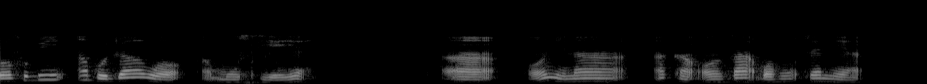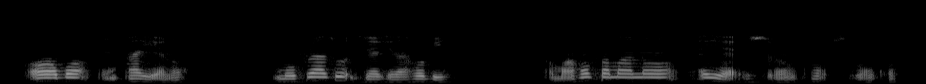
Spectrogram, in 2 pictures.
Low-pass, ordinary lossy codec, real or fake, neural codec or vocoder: 7.2 kHz; AAC, 16 kbps; real; none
